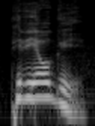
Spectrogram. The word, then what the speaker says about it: pierogi: and some pierogies. Pierogies. I'm fucking a Latino, man. I can't say it. Pierogi? Well, how do you say it? Pierogi. Pidiogi.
